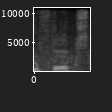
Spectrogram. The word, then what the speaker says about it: faux: और दिखाइए भाई, ये फॉक्स की सीगा, FAUX, what is that? X को प्रोनाउंस ही नहीं करते. फॉक्स, फोफर. Fofa. तो एक्स नाम नहीं लेना उसका, ना, साइलेंट है वो.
